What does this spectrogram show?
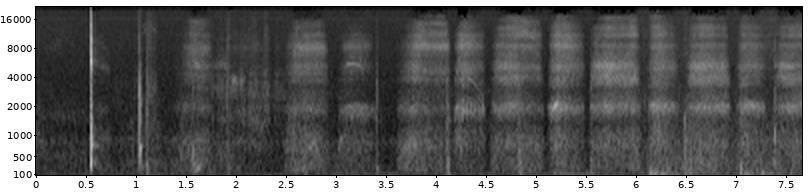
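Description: A child snores softly while asleep, a steady run of raspy, wheezy breaths repeating about every second, after a couple of sharp clicks at the start. No one speaks.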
